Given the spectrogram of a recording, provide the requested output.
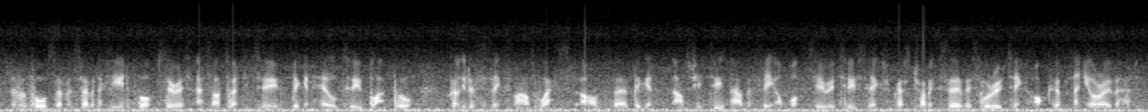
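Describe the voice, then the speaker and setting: A man at a very fast pace with ordinary pitch variation, dry sound with no echo, and loud background noise. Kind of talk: radio call to air traffic control. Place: plane. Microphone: headset.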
